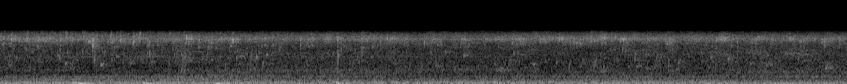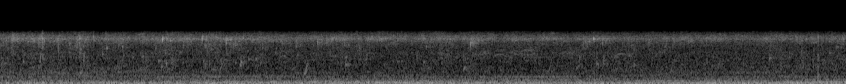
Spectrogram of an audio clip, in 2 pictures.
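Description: Steady trickling and splashing of swimming-pool water, with a low steady hum underneath.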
